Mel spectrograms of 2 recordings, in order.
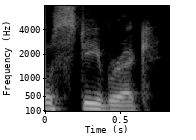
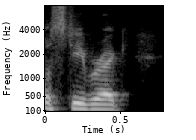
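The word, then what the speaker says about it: Lstiburek: great article by Joe stebric and yes that's how you're supposed to pronounce his name and it starts with an L the L silent uh Joe stebric I consider this guy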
